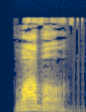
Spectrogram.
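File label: "wobble", English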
